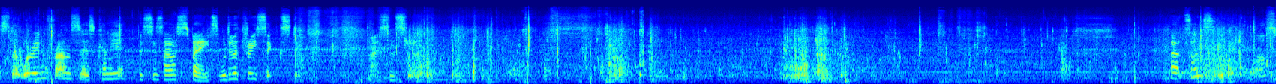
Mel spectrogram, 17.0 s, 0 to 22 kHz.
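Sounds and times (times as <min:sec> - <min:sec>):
waves sloshing against boat hull: 0:00.0 - 0:17.0.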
